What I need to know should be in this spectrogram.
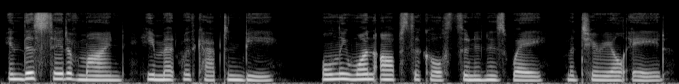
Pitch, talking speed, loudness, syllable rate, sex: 210 Hz, 160 wpm, -17 LUFS, 4.6 syllables/s, female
